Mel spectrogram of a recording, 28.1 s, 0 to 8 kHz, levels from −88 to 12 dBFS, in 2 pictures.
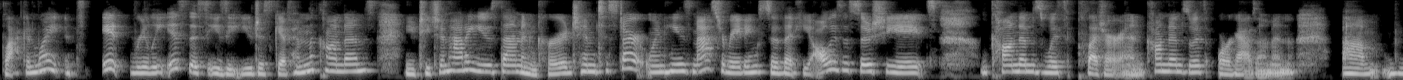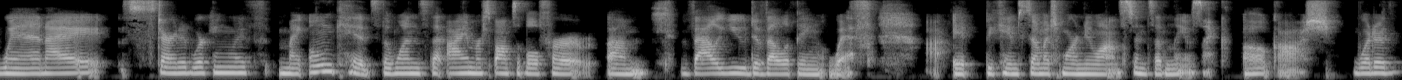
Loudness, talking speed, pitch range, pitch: -19 LUFS, 170 wpm, 160-210 Hz, 180 Hz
